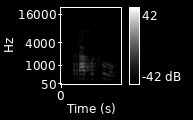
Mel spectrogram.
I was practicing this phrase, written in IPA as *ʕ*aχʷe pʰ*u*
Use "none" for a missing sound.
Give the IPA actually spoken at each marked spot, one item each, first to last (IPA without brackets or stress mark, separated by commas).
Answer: r, u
